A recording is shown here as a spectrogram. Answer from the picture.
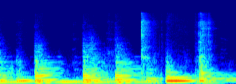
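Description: Solo upright bass played pizzicato: a run of plucked notes, several a second, each starting sharply and ringing briefly before the next.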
